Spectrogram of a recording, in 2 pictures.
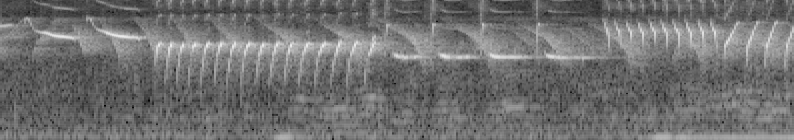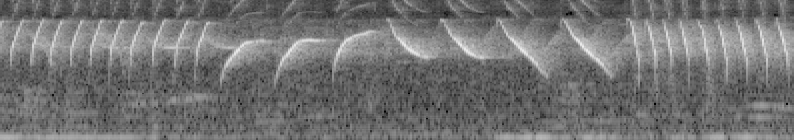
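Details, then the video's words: A canary in full song, kept to coax reluctant canaries into singing, runs through falling slurred notes, a rapid even trill, dense rattling rolls and then loud downward-swooping whistles. "KENARI GACOR Terbukti Cocok Untuk Pancingan Kenari Susah Bunyi"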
